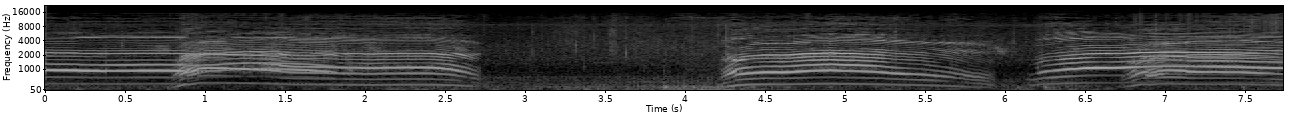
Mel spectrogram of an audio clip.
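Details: A cat gives three loud, sustained meows, each about two seconds long and steady in pitch with a slight rise at the start, separated by brief quieter pauses.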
